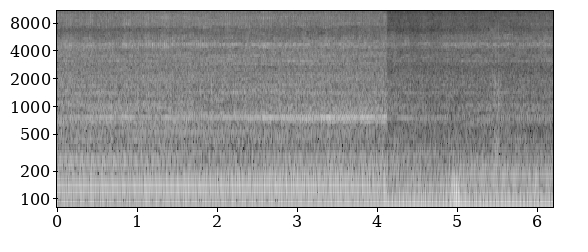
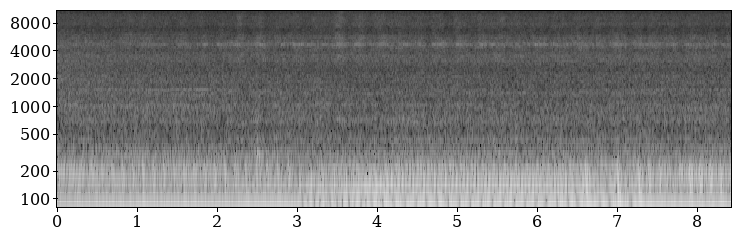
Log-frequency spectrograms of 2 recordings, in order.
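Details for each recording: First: BMW convertible idling after its home-serviced injectors were refitted: a steady idle with a light metallic rattle because the alternator cooling fins are hitting the alternator shell. Alternator rattle at idle. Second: BMW convertible after homemade injector service, injectors and rail reinstalled; the pump primes, then it cranks, catches and settles into a low, slightly uneven idle with some initial hesitation. Engine starts and runs.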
